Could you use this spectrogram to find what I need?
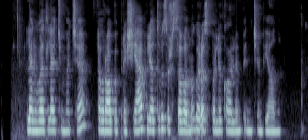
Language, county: Lithuanian, Vilnius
